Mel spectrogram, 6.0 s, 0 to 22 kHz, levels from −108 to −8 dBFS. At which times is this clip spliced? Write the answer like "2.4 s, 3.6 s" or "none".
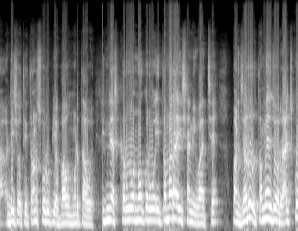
2.1 s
